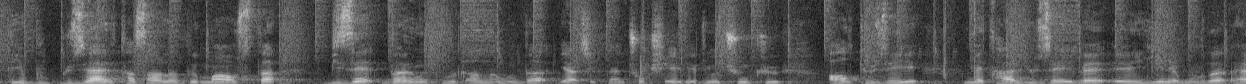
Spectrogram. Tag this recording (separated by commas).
Music, Speech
